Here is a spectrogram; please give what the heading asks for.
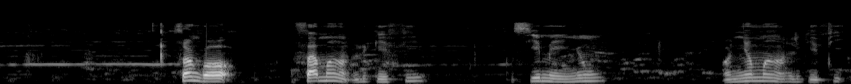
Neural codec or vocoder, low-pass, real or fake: vocoder, 44.1 kHz, 128 mel bands every 512 samples, BigVGAN v2; 7.2 kHz; fake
